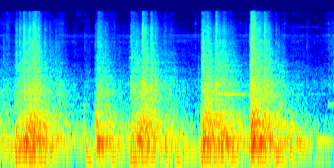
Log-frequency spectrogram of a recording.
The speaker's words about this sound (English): Filing cabinet. Come on, we gotta hit shit. I just want to know if it'd make a loud... It makes a loud noise. Plus it echoes out there.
